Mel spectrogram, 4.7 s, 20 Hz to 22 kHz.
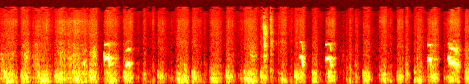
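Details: Two silky terrier puppies, 19 days old, eyes recently opened, taking wobbly first steps indoors; short high squeaks come in quick pairs three times, over a steady soft patter and rustling of bedding.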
